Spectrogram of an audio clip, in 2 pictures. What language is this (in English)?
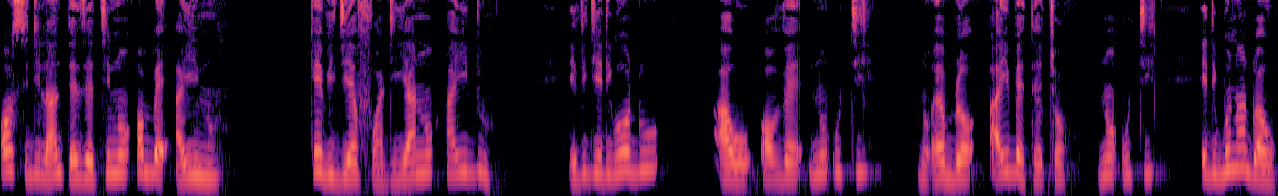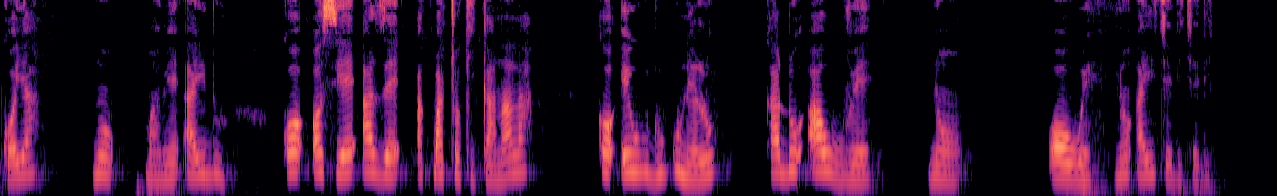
Ikposo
